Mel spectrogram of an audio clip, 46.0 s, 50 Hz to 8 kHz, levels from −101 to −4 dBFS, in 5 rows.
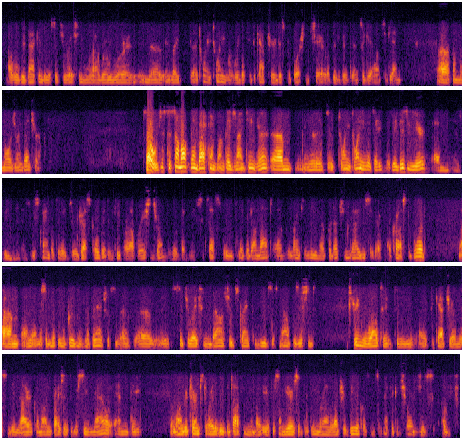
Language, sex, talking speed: English, male, 195 wpm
